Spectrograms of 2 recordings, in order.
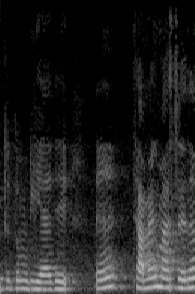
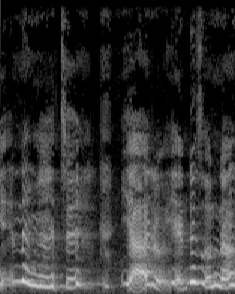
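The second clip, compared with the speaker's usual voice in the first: tearful worry; 3 semitones higher than usual. Acted. Wife asks crying husband, distressed.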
